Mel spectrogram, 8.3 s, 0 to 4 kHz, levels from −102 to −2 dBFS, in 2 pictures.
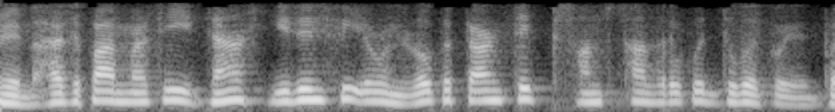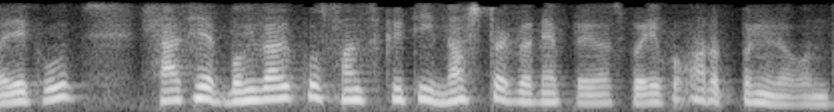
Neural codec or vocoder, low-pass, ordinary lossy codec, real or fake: codec, 16 kHz, 0.5 kbps, FunCodec, trained on Chinese and English, 25 frames a second; 3.6 kHz; MP3, 32 kbps; fake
